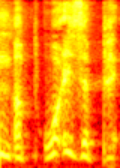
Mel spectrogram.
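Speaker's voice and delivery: nervous, stumbling, narrator-like scripted reading. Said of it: "slightly different ways, but all of them wrong".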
